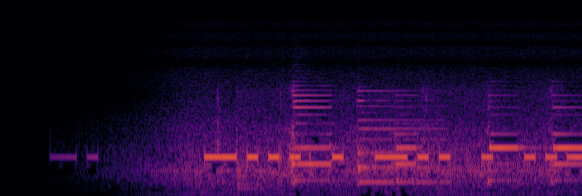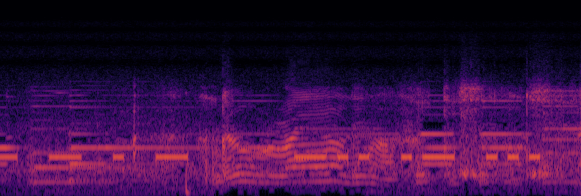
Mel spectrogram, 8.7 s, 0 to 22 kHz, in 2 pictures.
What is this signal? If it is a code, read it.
Morse code, heard as a keyed tone, about 14 wpm, 800 Hz, with speech and radio noise. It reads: BEDEUTET DAS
